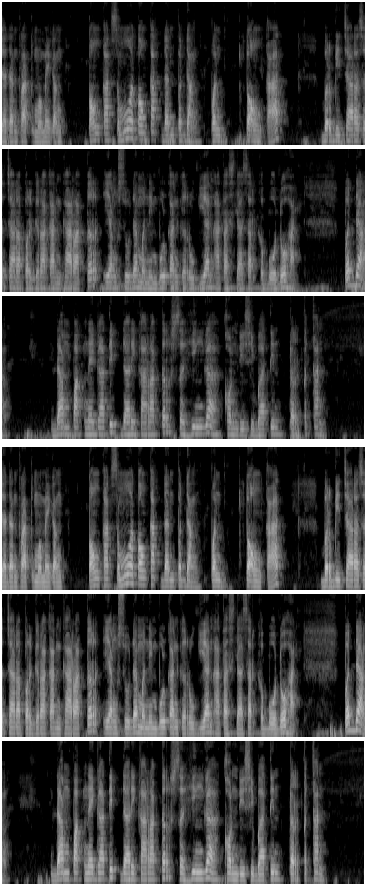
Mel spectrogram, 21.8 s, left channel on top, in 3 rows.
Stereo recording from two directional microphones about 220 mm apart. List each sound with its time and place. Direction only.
0.0 s speech: 40° right (ahead or behind)
15.5 s speech: 40° right (ahead or behind)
